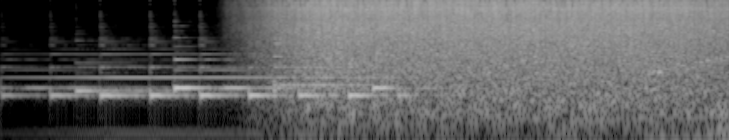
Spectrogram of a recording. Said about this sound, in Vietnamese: Tôi còn nghe cả tiếng nước chảy rất to.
